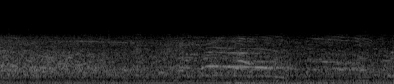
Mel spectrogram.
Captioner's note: audience clamoring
